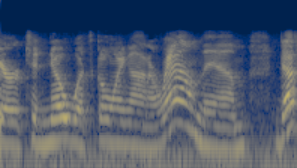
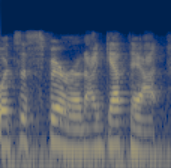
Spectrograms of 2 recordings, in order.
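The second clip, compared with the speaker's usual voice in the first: ordinary delivery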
